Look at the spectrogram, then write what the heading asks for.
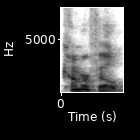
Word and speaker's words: Kummerfeldt: yeah i don't know who jason is it's pronounced uh cummerfeld by the way okay easy yeah easy across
